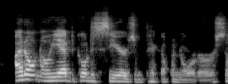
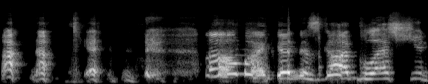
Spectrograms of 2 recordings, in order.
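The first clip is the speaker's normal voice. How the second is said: high, teary laugh; half crying, half laughing; laughing through tears; 11 semitones higher, 4 dB louder than usual. Real, not acted. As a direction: break into tearful laughter. Laughing-crying about late dad.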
